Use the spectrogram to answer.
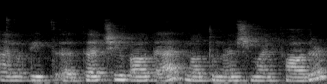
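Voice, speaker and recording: Noticeable background noise and audible echo from the room surround a woman as she talks. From Slovenia. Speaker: conference presenter. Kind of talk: conference presentation. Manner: halting, many fillers.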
